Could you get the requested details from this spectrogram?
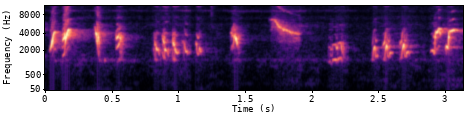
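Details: Streak-eared bulbul song, with long and doubled song styles, used as a lure sound, 13 February 2023; short clusters of bright chirps, one rising-then-falling slurred whistle, with a faint background hiss.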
